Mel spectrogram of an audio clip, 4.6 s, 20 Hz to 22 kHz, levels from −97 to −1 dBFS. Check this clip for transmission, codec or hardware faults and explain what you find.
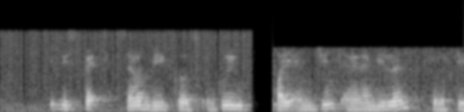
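Three faults are present in this speech clip: a constant crackle, a brief dropout, and a loss of treble in the second half.

Throughout, a steady fizzing crackle runs under the speech and persists in pauses. This is an unreliable data bit: one marginal data line flips a bit at random, producing identical spikes.

From 2.50 to 2.72 s the voice fades and goes silent for 220 ms. This is a handover gap: the call switched networks and no speech frames arrived during the transfer.

From 2.72 s to the end the voice sounds duller and rougher, with nothing above 4 kHz. This is fallback to narrowband, as the call dropped from clean AMR-WB HD Voice at 23.85 kbit/s to GSM full rate at 13 kbit/s.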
